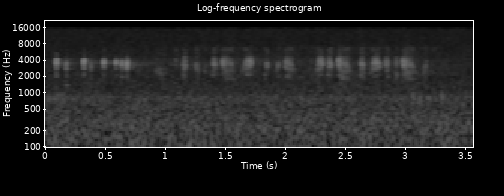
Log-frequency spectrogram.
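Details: Capercaillie at a lek in Salla, Lapland, Finland, in 2021: a run of dry, sharp clicks, spaced at first, then quickening into a scraping, rattling series, faint and distant with a quiet background.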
